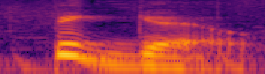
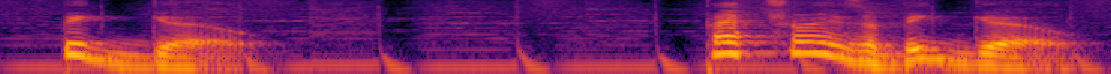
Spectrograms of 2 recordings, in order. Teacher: only pronounce one of those g's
